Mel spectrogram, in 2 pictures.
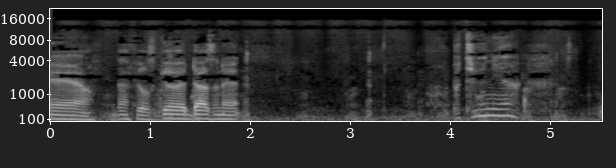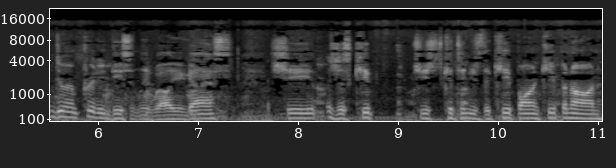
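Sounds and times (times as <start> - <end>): pig grunting: 0.0 - 11.0.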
